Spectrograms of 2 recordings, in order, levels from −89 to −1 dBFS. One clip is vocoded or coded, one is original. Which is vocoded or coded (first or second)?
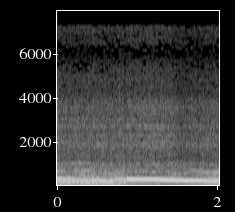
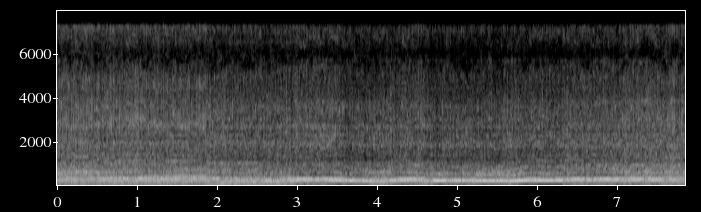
second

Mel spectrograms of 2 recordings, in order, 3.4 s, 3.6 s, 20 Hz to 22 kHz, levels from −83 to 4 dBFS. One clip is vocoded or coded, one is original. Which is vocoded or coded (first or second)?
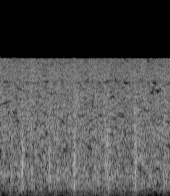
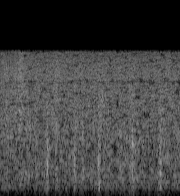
first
